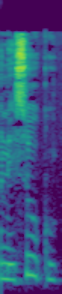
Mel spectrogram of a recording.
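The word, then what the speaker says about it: nezuku (根付く): Una planta en maceta se enraiza y la palabra japonesa para echar raíces se pronuncia como nezuku. El principal problema aquí es que es homónimo de nezuku, que significa quedarse en la cama.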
